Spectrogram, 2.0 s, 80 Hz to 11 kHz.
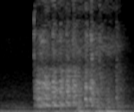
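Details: Honda CBR1100 Blackbird motorcycle after many years in storage, on booster with an old battery. Starter churns, then the engine catches for about a second on sprayed brake/carb cleaner and fades out. The carburetors likely need ultrasonic cleaning.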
